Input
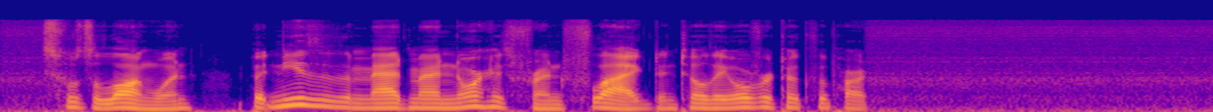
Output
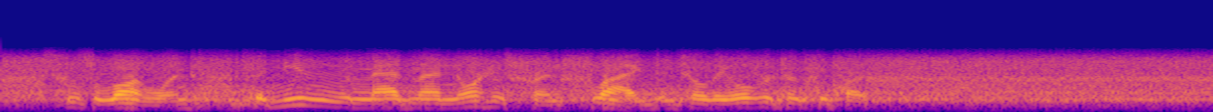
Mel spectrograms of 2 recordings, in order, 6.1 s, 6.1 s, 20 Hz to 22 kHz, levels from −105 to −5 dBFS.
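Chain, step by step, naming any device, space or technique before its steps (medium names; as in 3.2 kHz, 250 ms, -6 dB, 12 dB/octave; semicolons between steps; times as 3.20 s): digital answering machine (band-pass 360–3000 Hz; one-bit delta coder 16 kbps, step -33 dBFS; cabinet simulation 360–3100 Hz, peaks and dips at 370 Hz +10 dB, 610 Hz +7 dB, 1.1 kHz -5 dB, 1.7 kHz -4 dB)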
